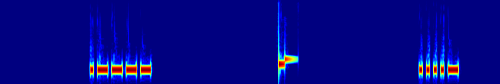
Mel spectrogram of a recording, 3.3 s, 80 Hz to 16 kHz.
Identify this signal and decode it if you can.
Morse code, heard as a keyed tone, about 53 wpm, 700 Hz. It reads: 1 4
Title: Single Letter-Number Alt 50wpm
